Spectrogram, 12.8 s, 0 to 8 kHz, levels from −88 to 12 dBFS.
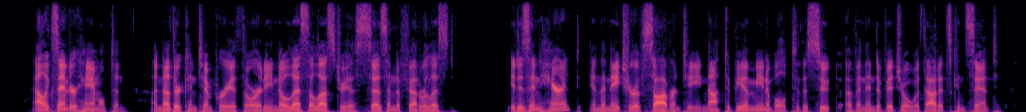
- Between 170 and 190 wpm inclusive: No, average, 160 wpm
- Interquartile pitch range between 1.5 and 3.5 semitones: No, average, 4.2 semitones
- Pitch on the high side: No, very low, 90 Hz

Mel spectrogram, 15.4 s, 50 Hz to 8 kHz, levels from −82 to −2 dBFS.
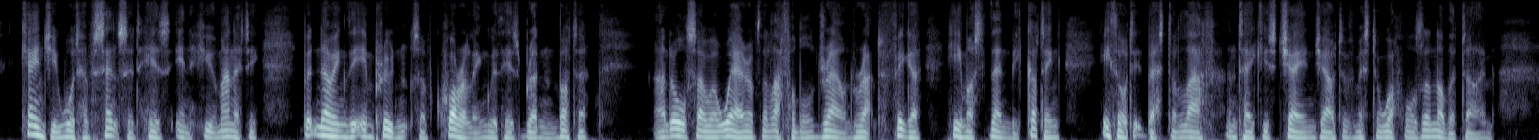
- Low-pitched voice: Yes, low, 120 Hz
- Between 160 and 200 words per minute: Yes, average, 185 wpm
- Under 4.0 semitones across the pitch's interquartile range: Yes, average, 2.7 semitones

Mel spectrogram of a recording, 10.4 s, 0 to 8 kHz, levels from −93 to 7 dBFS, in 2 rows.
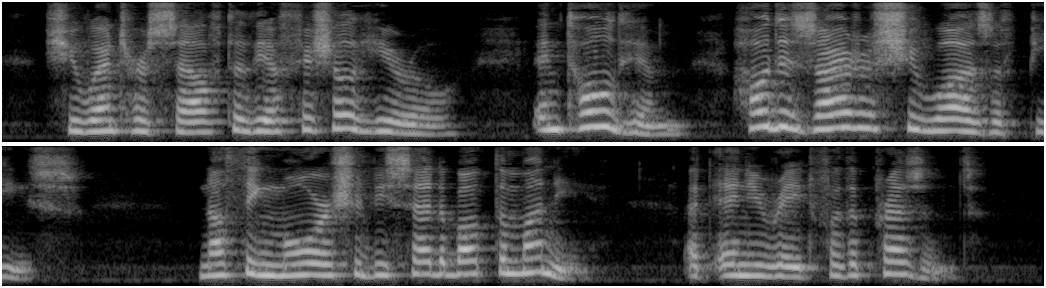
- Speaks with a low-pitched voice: No, high, 240 Hz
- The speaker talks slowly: No, average, 175 wpm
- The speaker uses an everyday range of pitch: Yes, average, 3.5 semitones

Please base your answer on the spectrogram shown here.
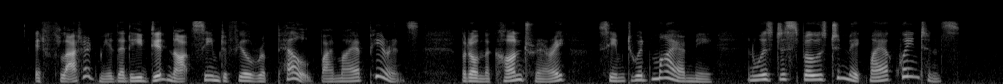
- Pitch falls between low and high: Yes, medium, 175 Hz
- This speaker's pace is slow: No, average, 175 wpm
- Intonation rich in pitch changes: Yes, wide, 7.3 semitones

